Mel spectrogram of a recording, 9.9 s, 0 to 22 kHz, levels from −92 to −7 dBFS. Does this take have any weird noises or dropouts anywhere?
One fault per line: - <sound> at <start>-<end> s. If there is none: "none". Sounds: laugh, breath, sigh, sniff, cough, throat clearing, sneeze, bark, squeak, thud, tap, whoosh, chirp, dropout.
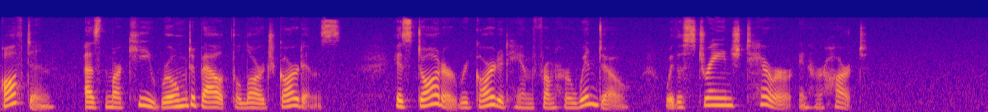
none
